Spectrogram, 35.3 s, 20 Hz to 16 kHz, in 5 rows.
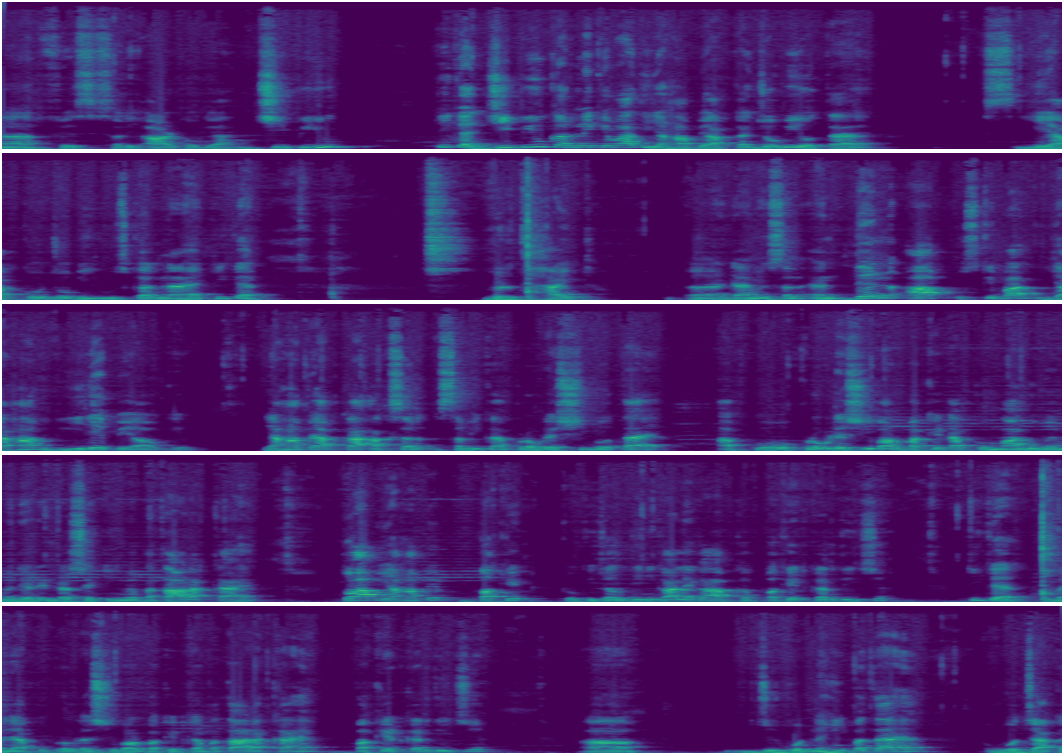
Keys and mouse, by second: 6.3 click, 10.5 click, 15.6 click, 19.4 click, 25.4 click, 33.9 click.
